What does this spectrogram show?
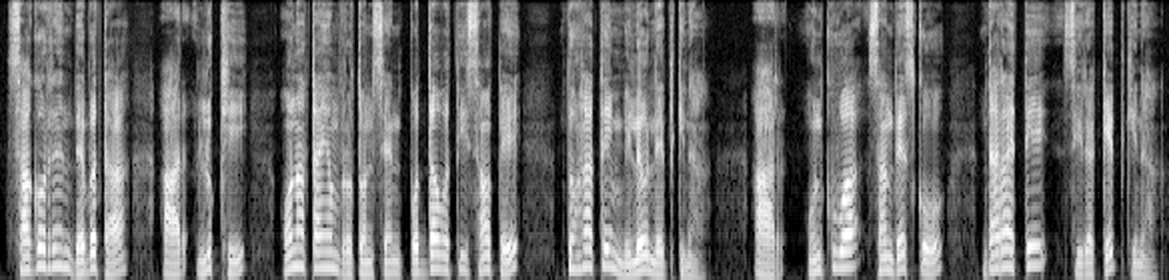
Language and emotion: Santali, neutral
